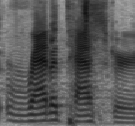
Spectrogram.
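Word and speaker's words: Ratatoskr: say the xg's name I I I always say to my team as R skater and it's not that it's it's ratat Tasker it's a uh squirrel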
